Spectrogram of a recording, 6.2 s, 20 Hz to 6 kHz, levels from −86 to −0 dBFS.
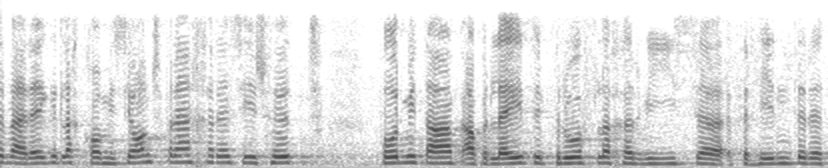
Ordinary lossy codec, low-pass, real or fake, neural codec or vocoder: none; 5.4 kHz; fake; vocoder, 44.1 kHz, 128 mel bands every 512 samples, BigVGAN v2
